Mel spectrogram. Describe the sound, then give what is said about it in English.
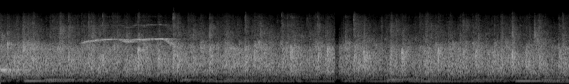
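Steady, sustained applause from a sizable crowd at a prayer gathering, clapping for people who stepped forward, dense and continuous throughout, with a faint whistle rising briefly near the start and a low hum underneath. “Let's clap for these people.”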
